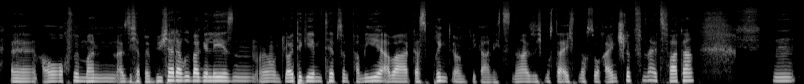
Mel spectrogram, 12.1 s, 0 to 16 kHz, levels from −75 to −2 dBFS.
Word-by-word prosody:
äh, 130 -1 -1
auch 140 +3 -1
wenn 155 -2 +2
man 140 -1 -2
also 130 0 -4
ich 135 - -3
habe 125 -2 -2
ja - - -3
Bücher 150 +7 +4
darüber 170 -1 +6
gelesen, 160 -1 +2
ne, 135 - -5
und 135 -3 -7
Leute 145 +3 +4
geben 155 -1 +2
Tipps 155 -1 0
und 135 -6 -6
Familie, 145 +5 +2
aber 130 -1 +3
das 130 -3 -2
bringt 155 -2 -1
irgendwie 120 0 -8
gar 105 -2 -7
nichts, 105 0 -12
ne? 120 0 -7
Also 125 -1 -3
ich 120 - -11
muss 135 -2 -11
da - - +1
echt 125 +2 -4
noch 135 -2 -6
so 130 - -4
reinschlüpfen 140 +8 -3
als 170 -3 -3
Vater. 165 +2 +3 1.2
Hm, 160 +1 -3
140 Hz, 180 wpm, -24 LUFS, 130-160 Hz, 1.2 s, darüber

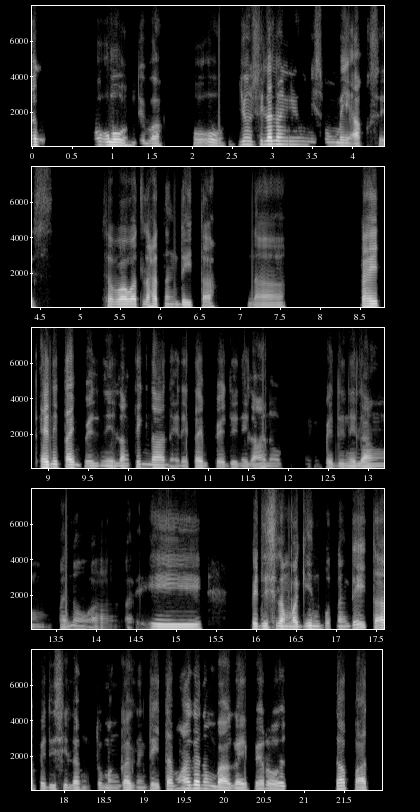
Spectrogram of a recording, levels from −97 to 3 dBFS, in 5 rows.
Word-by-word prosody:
uh, - - +4 0.8
oo, 160 -5 +5
di - - -17
ba? 130 -1 -4 0.4
Oo, 155 -2 -3 0.2
yun 190 +1 -2
sila 195 +3 +6
lang 195 -1 +1
yung 190 -1 -12
mismong 165 -2 -15
may 145 -1 -2
access. - - -6 0.6
Sa 140 -1 -2
bawat 135 +1 +6
lahat 135 +1 +2
ng 135 -1 -8
data 120 -2 -3 0.4
na 110 0 -7 1.0
kahit 145 +1 +6
anytime 155 -2 +4
puwede 120 0 -6
nilang 120 -1 -3
tignan, 145 -3 -2
anytime 125 -2 -4 0.2
puwede 110 +1 -7
nilang 110 +1 -8
ano, 120 - -14 0.6
pwede 115 0 -7
nilang 115 -1 -4 0.2
ano, 130 +5 -11 0.2
ah, 115 -1 -17 0.4
i 120 -2 +4 0.7
pwede 135 0 +3
silang 135 -1 +2
mag-input 135 +2 0
ng 130 0 -7
data, 115 +8 +1
pwede 120 -6 -6
silang 120 0 -5
tumanggal 115 +1 -3
ng 120 - -13
data, 90 - -3
mga 190 +1 +4
gano'ng 180 -3 -5
bagay, 115 -5 +3
pero 90 -2 -1 0.6
dapat 170 -8 +1
125 Hz, 130 wpm, -24 LUFS, 115-150 Hz, 1.0 s, sila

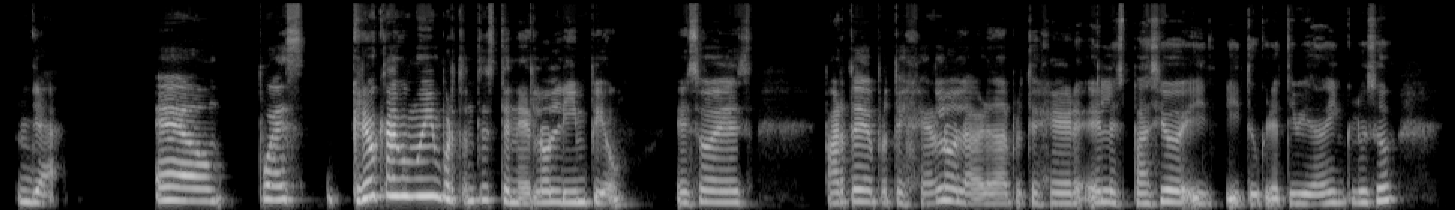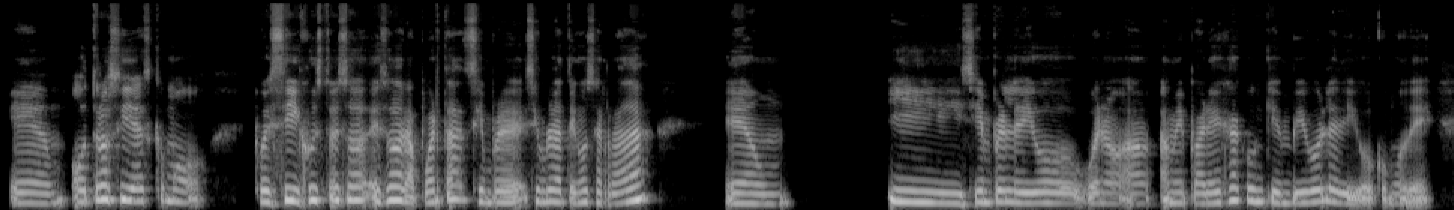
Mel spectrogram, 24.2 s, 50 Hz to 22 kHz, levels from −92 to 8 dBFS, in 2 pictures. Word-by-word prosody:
Ya, 210 -4 -2 0.8
em, 235 -1 +5 0.3
pues 260 0 +1 0.3
creo 285 +7 +7
que 335 - +4
algo 325 0 +10
muy 325 0 +7
importante 255 -5 +3
es 250 +1 -4
tenerlo 205 -2 0
limpio, 205 - 0 0.4
eso 205 +2 -1
es 205 -3 -2 0.6
parte 200 +3 0
de 215 -1 +2
protegerlo, 200 +3 -3
la 90 - -2
verdad, 90 +1 -3
proteger 190 0 -4
el 210 0 0
espacio 190 +3 0
y 185 0 -2
y 265 0 -1
tu 355 0 -3
creatividad 180 -1 -2
incluso. 205 +4 -2 0.6
Em, 195 +4 -5
otro 255 +4 +3
sí 255 -2 +3
es 225 0 -3
como, 230 - -6 0.4
pues 215 -2 0
sí, 240 0 +5
justo 250 +1 +1
eso 245 +1 +2
eso 245 0 +2
de 245 - +5
la - - 0
puerta 245 +5 -1
siempre 205 - -2
siempre 220 -1 -2
la 210 - -1
tengo 210 0 -2
cerrada, 205 +7 0 0.6
em, 185 +2 -4 0.8
y 205 -5 0
siempre 210 +4 -1
le 205 -2 -1
digo, 195 - -2
bueno, 95 -1 -5
a 185 - -5
a - - -1
mi 195 0 -4
pareja 200 +6 -2
con 225 -2 -1
quien 195 -3 -4
vivo 200 +4 -1
le 220 -3 -1
digo - - -1
como - - -5
de: - - -4
210 Hz, 150 wpm, -24 LUFS, 195-240 Hz, 0.8 s, algo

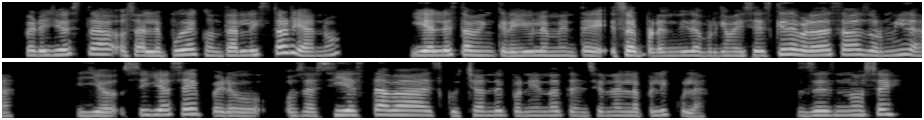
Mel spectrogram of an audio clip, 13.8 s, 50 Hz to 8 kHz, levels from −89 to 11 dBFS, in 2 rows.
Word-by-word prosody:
pero 225 -1 +3
yo 240 +2 +2
esta 270 0 +1
o 225 - -3
sea, 210 0 0
le 200 0 +3
pude 245 +6 +4
contar 210 -2 -1
la 225 - +1
historia, 275 -5 +4
¿no? 230 +9 -8 0.5
y - - +3
él 220 +1 +6
estaba 230 -1 +3
increíblemente 205 0 -1
sorprendido 200 0 +2
porque 195 +1 -5
me 200 - -3
dice: 210 +2 0
"Es 210 - -2
que 265 - +3
de 265 - +5
verdad 230 0 +5
estabas 250 0 0
dormida" 215 -2 -3 0.5
y 190 - -9
yo: 185 -1 -1
"Sí, 240 0 -9
ya 245 0 +1
sé", 275 0 +2
pero 195 -3 -5 0.2
o - - -8
sea, 195 0 -5
sí 230 +5 -1
estaba 235 0 +2
escuchando 215 +1 -6
y - - -2
poniendo 205 0 -8
atención 200 -1 -8
en 205 0 -6
la 195 - -4
película. 230 +5 -7 0.7
Entonces 215 +3 -1
no 225 +1 -5
sé, 260 +2 -2
215 Hz, 195 wpm, -22 LUFS, 200-235 Hz, 0.7 s, él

